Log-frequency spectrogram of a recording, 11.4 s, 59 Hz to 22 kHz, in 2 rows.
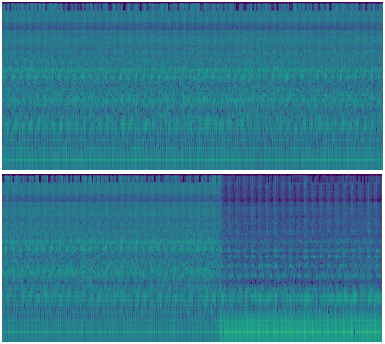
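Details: Toyota AE86 with stock bigport (blue top) 4AGE, unmodified, regularly maintained, about 195,000 km; uneven idle with loose irregular knock about three per second over low drone, recorded cold to warm at exhaust, cabin and engine bay; cause unknown.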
